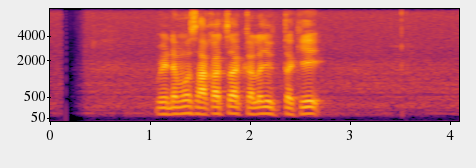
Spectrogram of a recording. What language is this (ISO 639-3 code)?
sin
